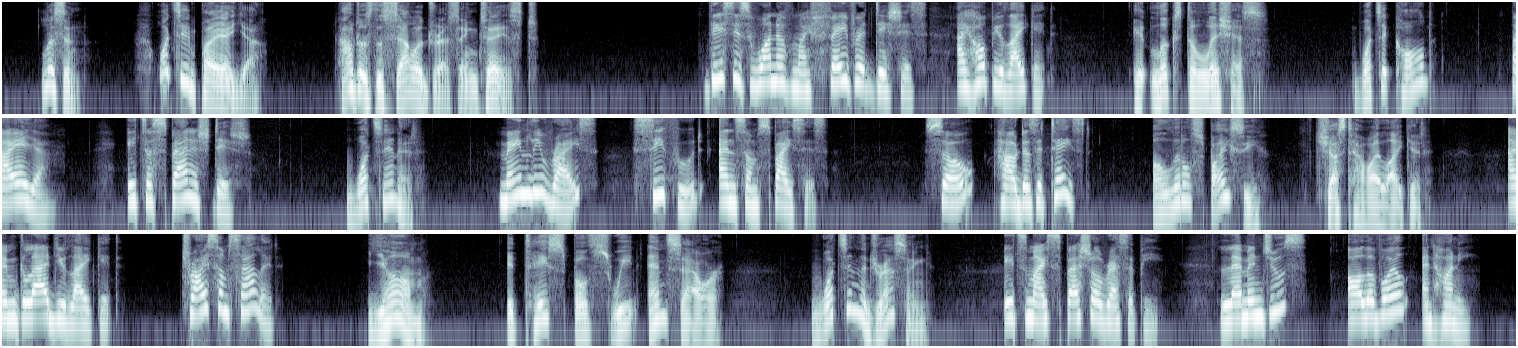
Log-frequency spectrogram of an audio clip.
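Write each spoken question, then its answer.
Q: What's in paella?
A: Mainly rice, seafood, and some spices

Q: How does the salad dressing taste?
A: Both sweet and sour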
